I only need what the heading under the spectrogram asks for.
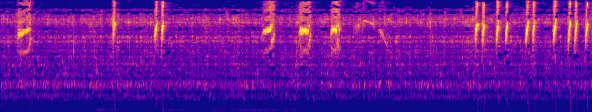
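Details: Kolibri ninja in full voice after being given water therapy: scattered high thin chips and brief sizzling strokes, ending in a quick run of sharp ticks, with a constant low machine hum behind.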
